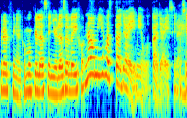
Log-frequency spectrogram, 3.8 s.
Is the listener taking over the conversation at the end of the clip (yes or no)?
yes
